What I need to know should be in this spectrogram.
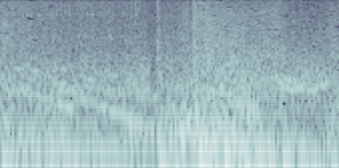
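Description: A car engine rumbles.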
